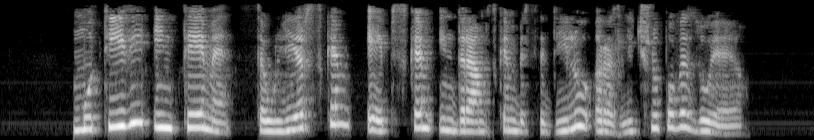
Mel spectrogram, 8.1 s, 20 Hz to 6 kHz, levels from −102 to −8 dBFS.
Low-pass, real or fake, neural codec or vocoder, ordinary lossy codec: 5.4 kHz; real; none; MP3, 32 kbps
